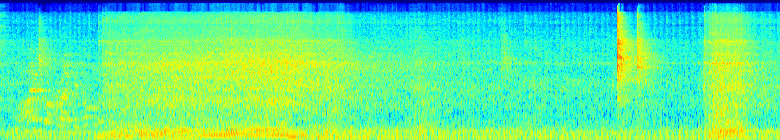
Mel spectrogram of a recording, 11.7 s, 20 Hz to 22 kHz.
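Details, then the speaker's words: Cold Polaris 90 kids' quad, small single, running with the choke still on: revs unevenly, bogging and surging with a lumpy rich beat. "shoka's still on that's why it sounds like that"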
